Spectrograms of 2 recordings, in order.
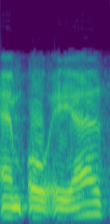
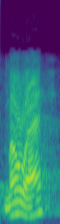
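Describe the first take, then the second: First: M O A S said letter by letter; name each letter in M O A S; spelled-out acronym. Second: Moas said as one word; acronym as word. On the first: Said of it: "we use an acronym". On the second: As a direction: run the letters together into moas. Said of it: "we pronounce it as". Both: Shown as a demonstration.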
